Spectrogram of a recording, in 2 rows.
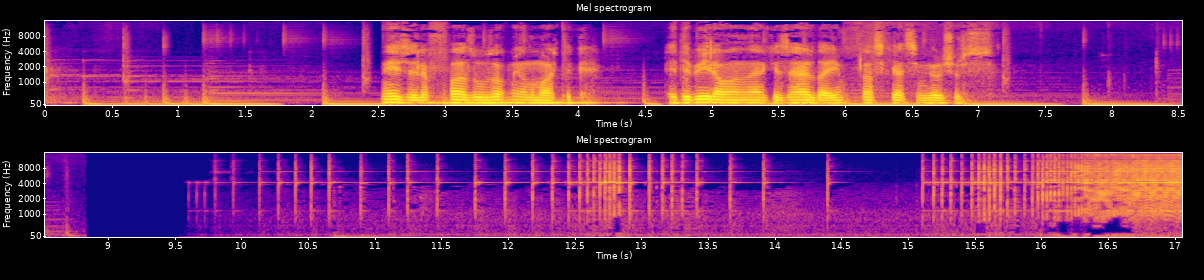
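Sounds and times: high bell-like ringing: 0:09.6 - 0:16.3.

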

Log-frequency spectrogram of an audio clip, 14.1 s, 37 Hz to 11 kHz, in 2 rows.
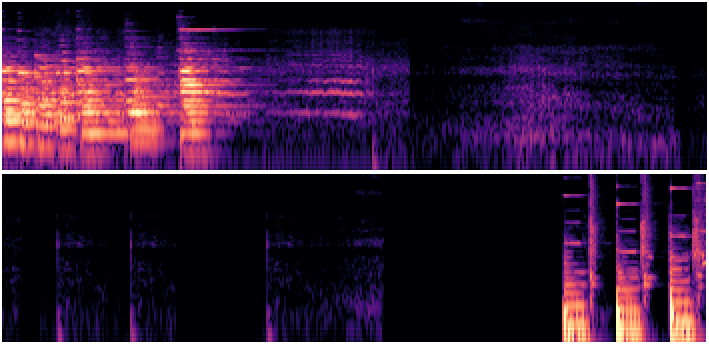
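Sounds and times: children's background music: 0:00.0 - 0:02.7, 0:12.7 - 0:14.0
cartoon bee buzzing: 0:00.0 - 0:08.8.

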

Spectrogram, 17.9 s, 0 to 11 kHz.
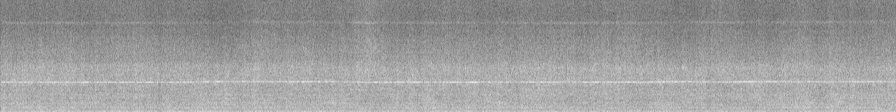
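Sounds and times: gas turbine whine: 0:00.0 - 0:17.9.

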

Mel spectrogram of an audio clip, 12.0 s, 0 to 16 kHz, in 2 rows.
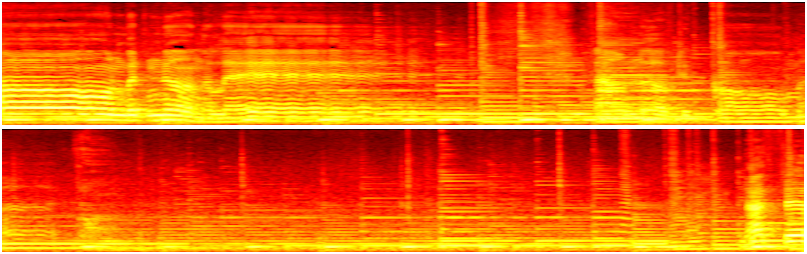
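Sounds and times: man singing: 0:00.0 - 0:07.4, 0:11.5 - 0:12.0
acoustic guitar playing: 0:00.0 - 0:12.0.

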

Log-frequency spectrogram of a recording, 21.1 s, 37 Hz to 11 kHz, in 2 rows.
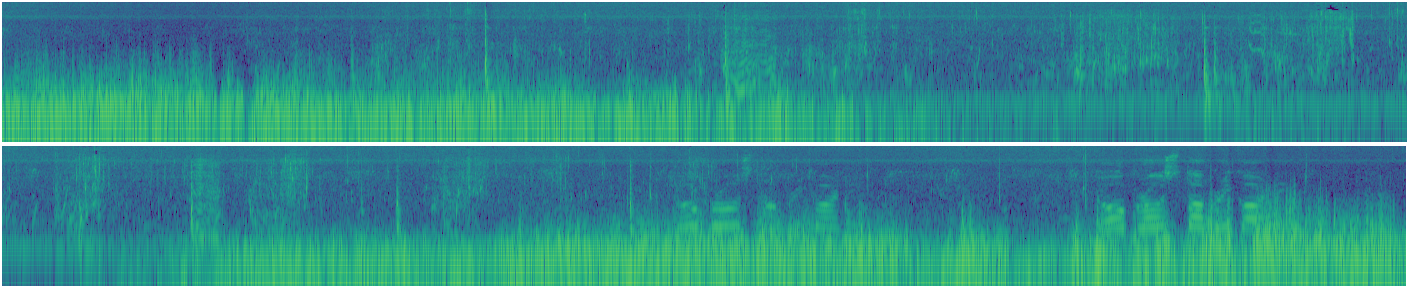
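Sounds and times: wind buffeting microphone: 0:00.0 - 0:21.0
paddles splashing in water: 0:02.2 - 0:17.1.

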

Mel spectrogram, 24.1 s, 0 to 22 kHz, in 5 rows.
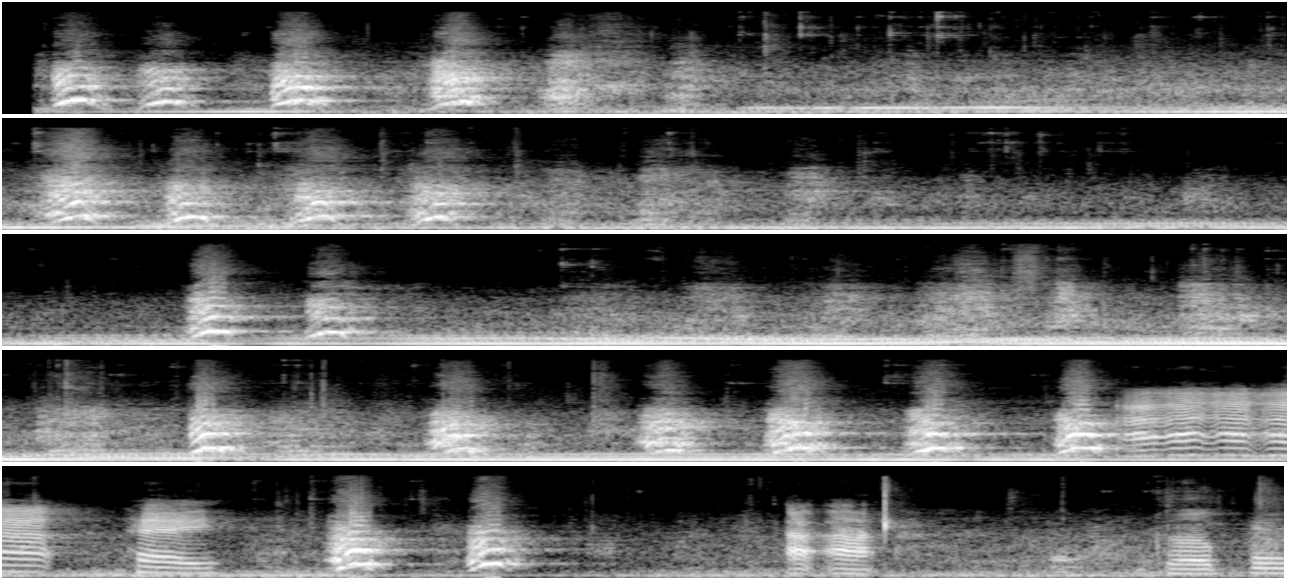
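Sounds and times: dog barking: 0:00.2 - 0:02.2, 0:04.9 - 0:06.7, 0:10.3 - 0:11.3, 0:15.1 - 0:18.7, 0:20.5 - 0:21.5.

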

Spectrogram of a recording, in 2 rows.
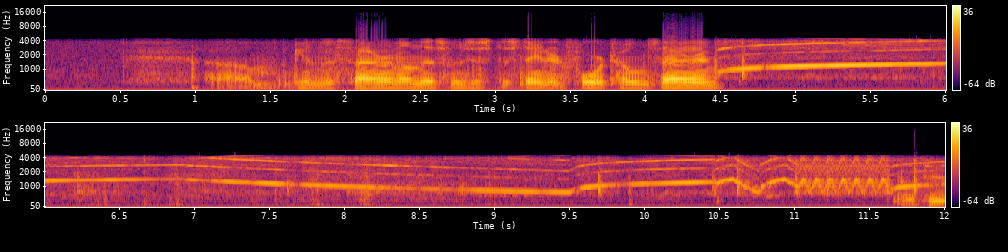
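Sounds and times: toy police siren wailing and yelping: 0:04.5 - 0:12.0.

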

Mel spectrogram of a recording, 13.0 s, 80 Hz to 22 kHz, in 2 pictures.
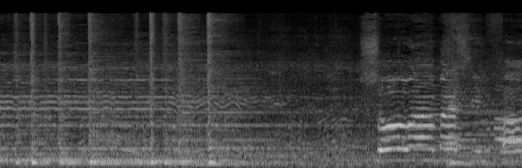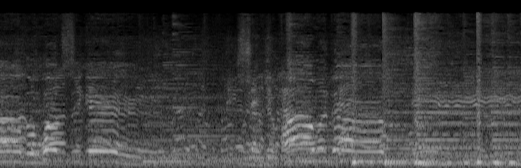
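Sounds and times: man singing loudly: 0:00.0 - 0:02.7, 0:04.6 - 0:08.4, 0:09.6 - 0:13.0
guitar strumming: 0:00.0 - 0:13.0.

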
